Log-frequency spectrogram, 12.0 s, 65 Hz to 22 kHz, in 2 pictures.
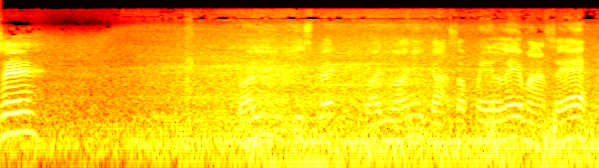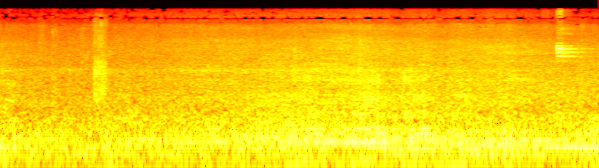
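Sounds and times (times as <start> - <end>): scooters and cars passing: 0.0 - 11.9.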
